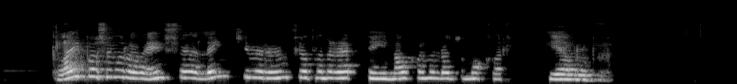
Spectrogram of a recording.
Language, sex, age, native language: Icelandic, female, 70-79, Icelandic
